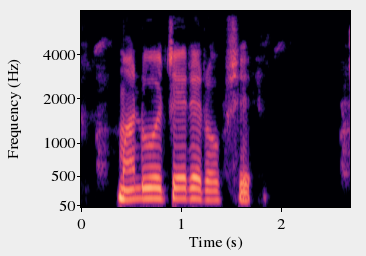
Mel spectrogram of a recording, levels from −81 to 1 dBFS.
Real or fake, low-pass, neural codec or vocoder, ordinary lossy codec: real; 7.2 kHz; none; Opus, 64 kbps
